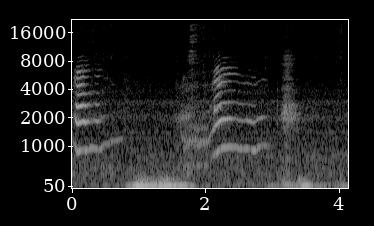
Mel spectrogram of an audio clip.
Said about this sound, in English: this is my pathetic little cat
